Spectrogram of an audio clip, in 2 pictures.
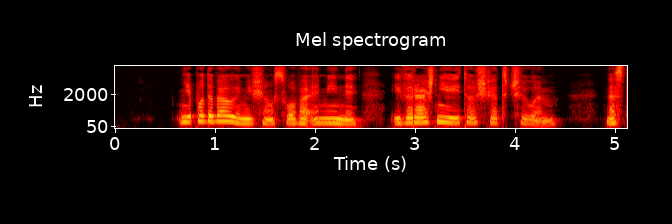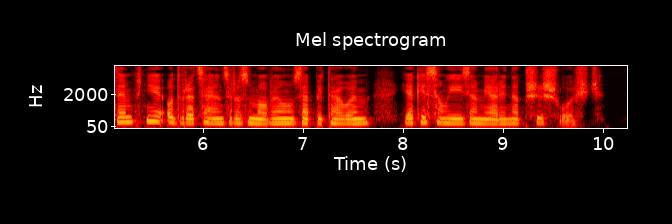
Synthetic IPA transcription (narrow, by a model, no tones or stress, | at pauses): ɲɛpɔd̪ɔbawɘmʲiɕɛ̃swɔvaʔɛmʲinɘʔivɘɾaʑɲɛjejt̪ɔːɕfʲjat̪t͡ʂɘwɛm | nast̪ɛmpɲɛʔɔd̪vɾat̪sajɔnt̪sɾɔzmɔvɛzapɘt̪awɛmjakʲɛsɔ̃w̃jejzamʲjaɾɘnapʂɘʂwɔ̰ɕt͡ɕ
